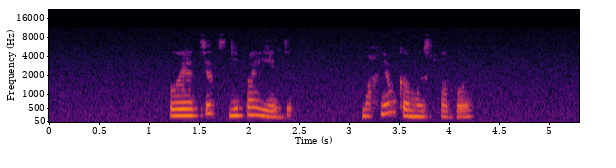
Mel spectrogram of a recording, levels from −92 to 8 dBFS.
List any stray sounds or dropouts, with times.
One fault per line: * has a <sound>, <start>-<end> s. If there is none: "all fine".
all fine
